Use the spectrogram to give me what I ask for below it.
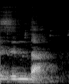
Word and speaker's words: ज़िंदा: अरबी फारसी के कुछ शब्द जो हिंदी में आए हैं, क, ख, ग, ज, फ, इनके नीचे नुक्ता लगाकर उनका उच्चारण बदल जाता है। तो जिंदा नहीं कहेंगे, जिंदा।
